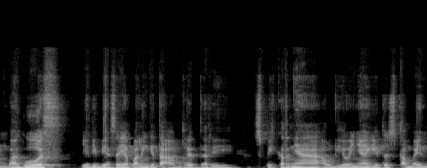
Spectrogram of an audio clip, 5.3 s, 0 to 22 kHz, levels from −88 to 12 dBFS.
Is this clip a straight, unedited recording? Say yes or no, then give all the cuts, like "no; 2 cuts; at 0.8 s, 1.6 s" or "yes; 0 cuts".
yes; 0 cuts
